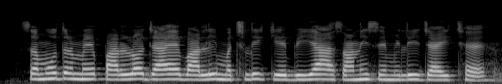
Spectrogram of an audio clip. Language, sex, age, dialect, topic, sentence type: Maithili, female, 31-35, Angika, agriculture, statement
